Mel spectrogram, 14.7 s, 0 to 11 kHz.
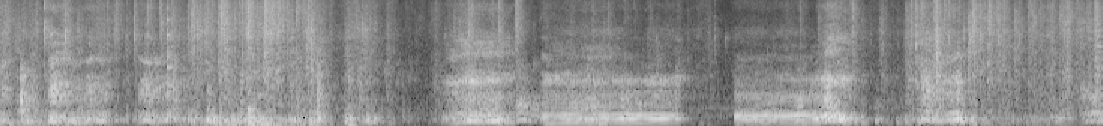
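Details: Cairn Terrier puppies, born 25 April 2012 and recorded 28 June 2012, give low, harmonic growls. Two drawn-out growls last about three and two seconds. Noisy scuffling and rustling come before, between and after them.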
